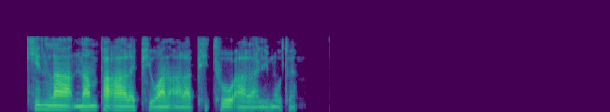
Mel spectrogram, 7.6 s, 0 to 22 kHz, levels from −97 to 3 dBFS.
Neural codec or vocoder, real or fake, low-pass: codec, 16 kHz, 8 kbps, FunCodec, trained on LibriTTS, 25 frames a second; fake; 5.4 kHz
